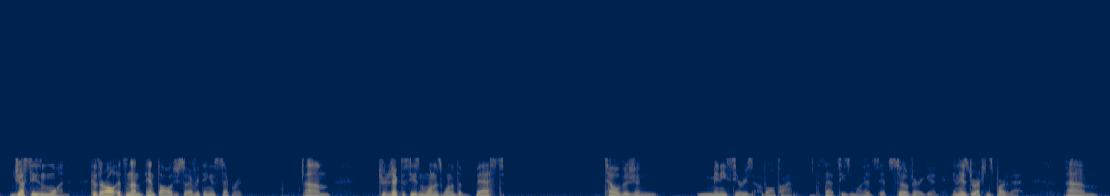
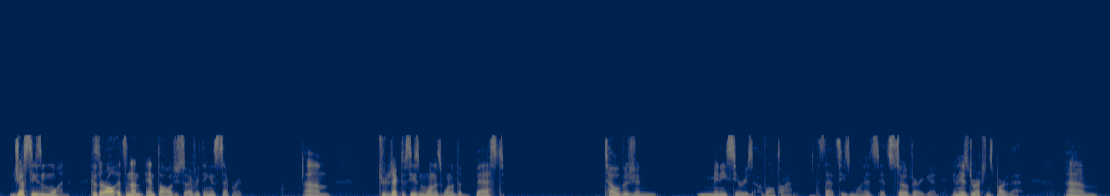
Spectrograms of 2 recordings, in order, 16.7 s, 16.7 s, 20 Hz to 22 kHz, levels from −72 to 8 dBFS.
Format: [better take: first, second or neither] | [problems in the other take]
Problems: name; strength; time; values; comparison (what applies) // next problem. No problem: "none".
second | garbled, watery; badly; nothing above 4 kHz; slightly in the second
